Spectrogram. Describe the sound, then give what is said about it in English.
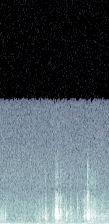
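A door is opened by Matt for Kitty, who is carrying groceries, with two brief, muffled clunks of the latch and hinge about half a second apart over a low steady hum. No one speaks. “Open the door.”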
